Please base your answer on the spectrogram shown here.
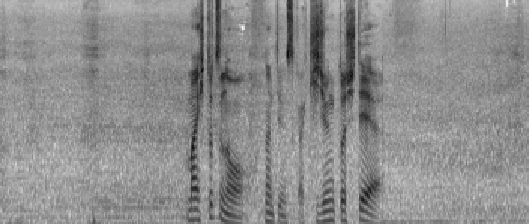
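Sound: passing car traffic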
